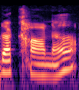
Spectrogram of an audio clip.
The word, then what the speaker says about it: Akana: But this is a fascinating story about Akana, I hope I said that right, yes.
